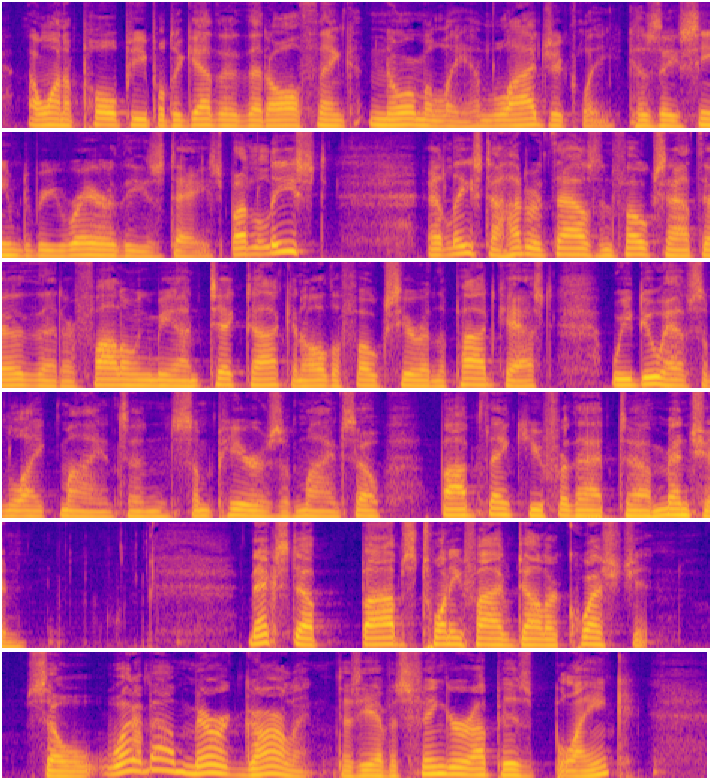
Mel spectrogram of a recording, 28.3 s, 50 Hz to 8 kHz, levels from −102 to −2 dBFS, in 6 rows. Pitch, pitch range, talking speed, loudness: 130 Hz, 120-140 Hz, 175 wpm, -18 LUFS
